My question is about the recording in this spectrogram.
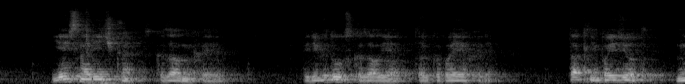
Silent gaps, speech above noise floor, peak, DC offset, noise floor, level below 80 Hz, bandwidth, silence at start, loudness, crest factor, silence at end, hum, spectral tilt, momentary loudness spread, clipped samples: none; 34 dB; -12 dBFS; under 0.1%; -62 dBFS; -54 dBFS; 14 kHz; 0.5 s; -29 LUFS; 16 dB; 0 s; none; -7 dB/octave; 13 LU; under 0.1%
